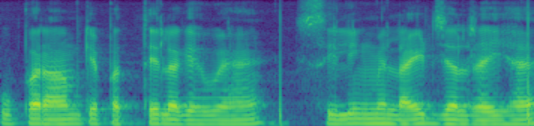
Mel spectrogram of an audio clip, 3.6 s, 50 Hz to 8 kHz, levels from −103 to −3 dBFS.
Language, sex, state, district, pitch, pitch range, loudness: Hindi, male, Jharkhand, Deoghar, 105 Hz, 105-115 Hz, -20 LUFS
